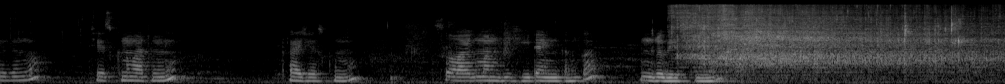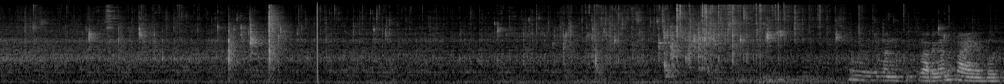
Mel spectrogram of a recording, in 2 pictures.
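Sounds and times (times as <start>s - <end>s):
oil crackling and popping: 6.7s - 19.6s
food sizzling in hot oil: 6.7s - 20.0s.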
